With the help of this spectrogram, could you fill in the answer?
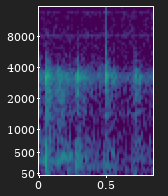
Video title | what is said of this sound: **CÔTE CUISINE** Façonnage de mes baguettes -2techniques- une autre de mes passions ;) | ça sonne creux tout simplement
